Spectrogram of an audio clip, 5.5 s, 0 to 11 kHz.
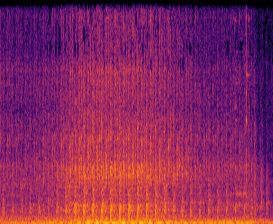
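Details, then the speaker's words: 1998 Chevrolet Sierra 350 V8 that spun rod bearings climbing White Bird Grade, Idaho; restarted after cooling, steady idle with a sharp even tapping about three times a second, lifter-like; teardown found two rod bearings, one burned blue, one loose: rod knock. "I kind of want to see if the knock has gone away because it's cooled down again, but either way it's probably gonna make some sort of noise, so we'll see what it sounds like here. Sounds like a lifter almost."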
